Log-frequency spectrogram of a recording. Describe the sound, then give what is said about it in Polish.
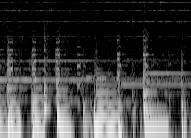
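Three alarm clocks received as a gift ring at once, loud, their bright metallic jangling overlapping in a busy pulsing rhythm with no talking. “Trzy piękne zegarki, jak ja uwielbiam dostawać prezenty.”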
